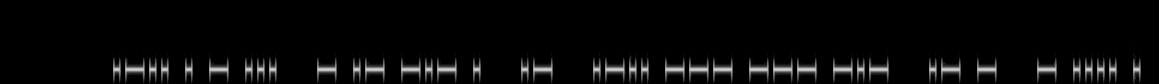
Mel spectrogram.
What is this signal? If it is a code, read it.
Morse code, heard as a keyed tone, about 21 wpm, 700 Hz. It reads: LETS TAKE A LOOK AT THE
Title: Sentences with 6-Word Phrases - Spoken Beginning - 20wpm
